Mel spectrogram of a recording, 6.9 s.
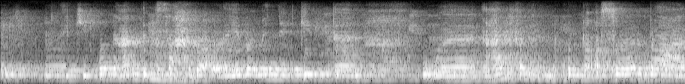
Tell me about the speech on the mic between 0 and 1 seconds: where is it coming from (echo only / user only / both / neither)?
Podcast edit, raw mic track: echo only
